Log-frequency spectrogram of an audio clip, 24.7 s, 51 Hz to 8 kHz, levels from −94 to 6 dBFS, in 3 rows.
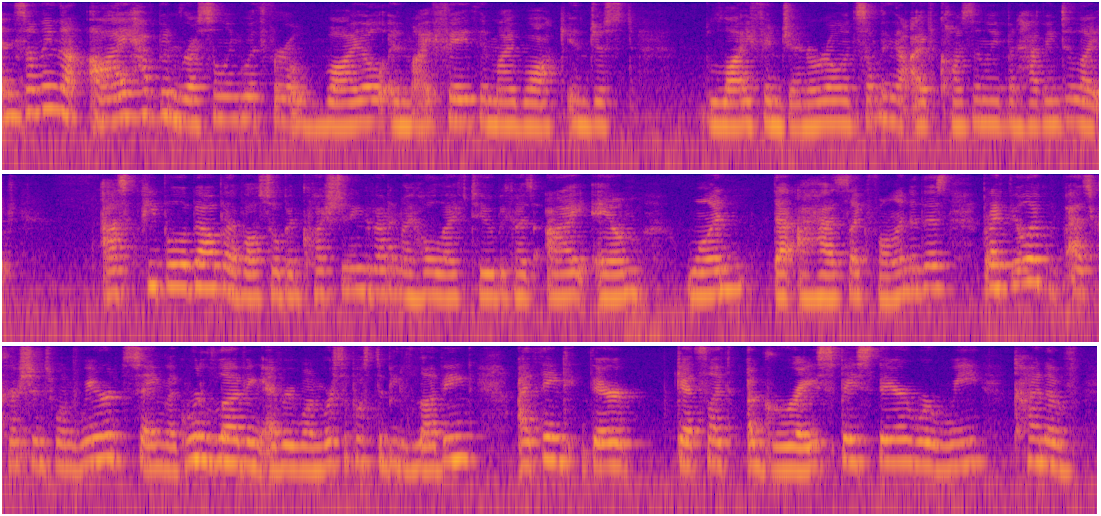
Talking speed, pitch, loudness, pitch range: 210 wpm, 210 Hz, -24 LUFS, 195-230 Hz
